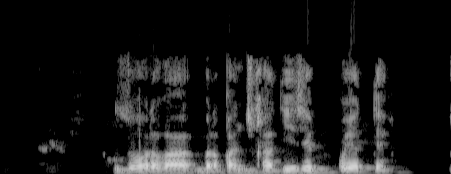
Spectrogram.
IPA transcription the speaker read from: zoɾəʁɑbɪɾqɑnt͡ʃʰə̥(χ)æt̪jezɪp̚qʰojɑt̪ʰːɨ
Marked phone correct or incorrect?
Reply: correct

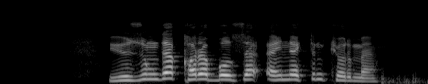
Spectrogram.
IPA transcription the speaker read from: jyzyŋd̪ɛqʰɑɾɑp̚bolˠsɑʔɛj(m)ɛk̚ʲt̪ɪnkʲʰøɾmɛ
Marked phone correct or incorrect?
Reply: incorrect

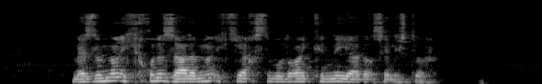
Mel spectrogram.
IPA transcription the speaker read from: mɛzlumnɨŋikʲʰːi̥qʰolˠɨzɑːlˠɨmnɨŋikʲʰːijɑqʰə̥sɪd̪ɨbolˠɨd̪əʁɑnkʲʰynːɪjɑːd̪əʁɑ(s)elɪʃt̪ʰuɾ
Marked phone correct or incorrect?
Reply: correct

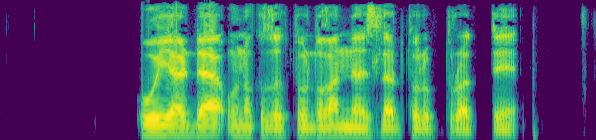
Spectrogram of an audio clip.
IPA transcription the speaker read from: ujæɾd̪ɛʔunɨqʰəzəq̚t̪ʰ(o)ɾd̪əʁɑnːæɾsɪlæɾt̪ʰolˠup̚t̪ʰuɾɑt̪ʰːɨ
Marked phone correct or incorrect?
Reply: incorrect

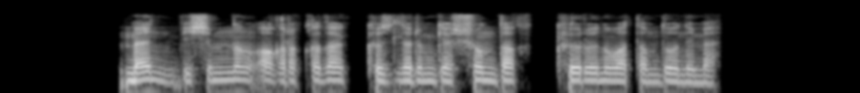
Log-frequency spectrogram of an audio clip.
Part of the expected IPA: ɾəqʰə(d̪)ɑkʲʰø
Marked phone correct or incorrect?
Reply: correct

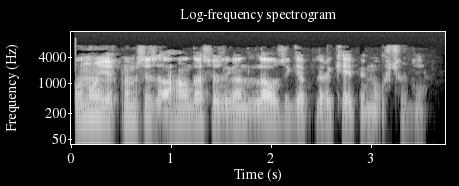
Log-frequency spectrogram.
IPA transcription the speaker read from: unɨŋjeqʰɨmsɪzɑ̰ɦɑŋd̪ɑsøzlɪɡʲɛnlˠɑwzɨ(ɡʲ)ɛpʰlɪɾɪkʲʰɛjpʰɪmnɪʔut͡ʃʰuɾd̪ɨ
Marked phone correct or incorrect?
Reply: correct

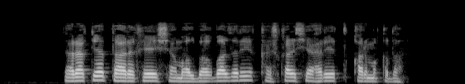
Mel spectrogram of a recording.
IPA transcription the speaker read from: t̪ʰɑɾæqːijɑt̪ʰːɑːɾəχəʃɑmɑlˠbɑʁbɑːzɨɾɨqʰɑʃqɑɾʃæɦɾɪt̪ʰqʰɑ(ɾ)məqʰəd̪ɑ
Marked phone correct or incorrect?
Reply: correct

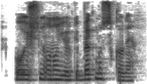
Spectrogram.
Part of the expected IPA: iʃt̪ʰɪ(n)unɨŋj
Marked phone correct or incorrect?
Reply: correct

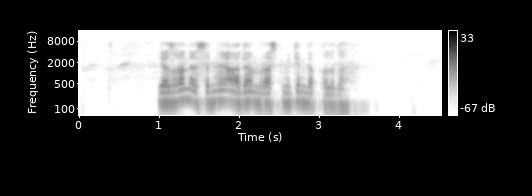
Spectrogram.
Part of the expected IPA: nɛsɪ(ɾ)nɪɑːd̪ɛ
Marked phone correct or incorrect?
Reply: correct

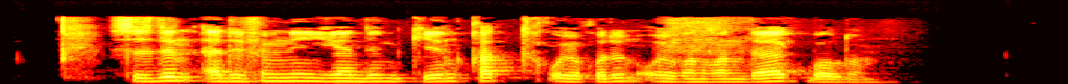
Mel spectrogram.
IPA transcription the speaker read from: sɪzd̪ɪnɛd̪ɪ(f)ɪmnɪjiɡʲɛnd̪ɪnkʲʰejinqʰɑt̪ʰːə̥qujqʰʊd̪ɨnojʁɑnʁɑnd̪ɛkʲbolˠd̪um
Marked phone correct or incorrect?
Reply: correct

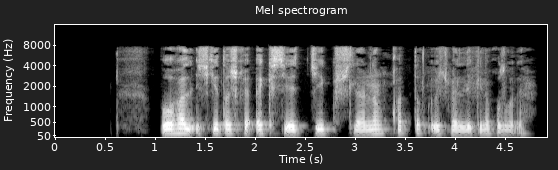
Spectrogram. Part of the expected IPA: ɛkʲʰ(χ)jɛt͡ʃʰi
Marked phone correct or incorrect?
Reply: incorrect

